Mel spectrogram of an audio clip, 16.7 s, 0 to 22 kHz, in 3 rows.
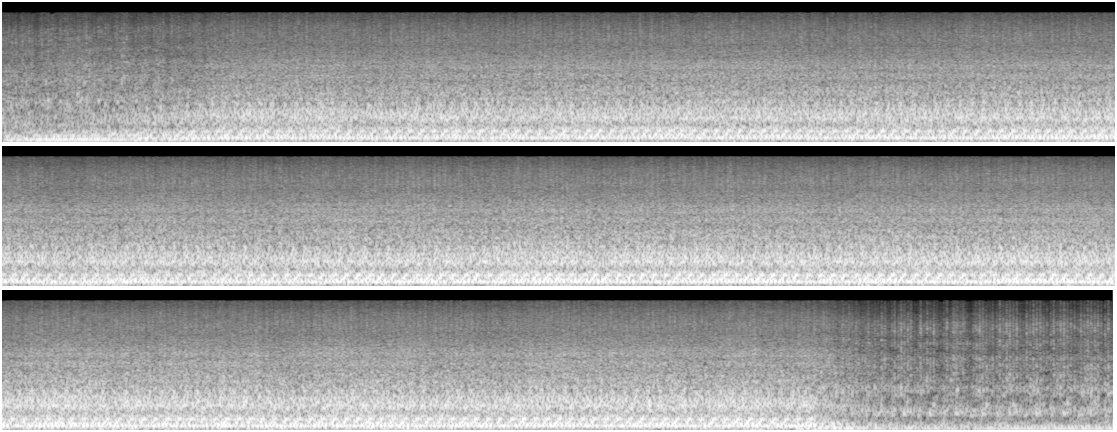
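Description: Ford F-150 pre-runner truck engine idling in the off-road driving game Spin Tires, a steady low rumbling drone that holds evenly for about fifteen seconds and then cuts out abruptly.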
